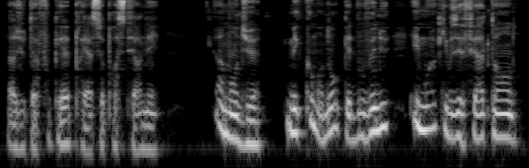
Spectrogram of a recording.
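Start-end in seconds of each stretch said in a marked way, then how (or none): 2.7-6.5 higher, louder, exclaiming in dismay; amazed and apologetic, pitch leaping up; flustered amazement. Acted. Fouquet realises he kept the marquise waiting, flustered.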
